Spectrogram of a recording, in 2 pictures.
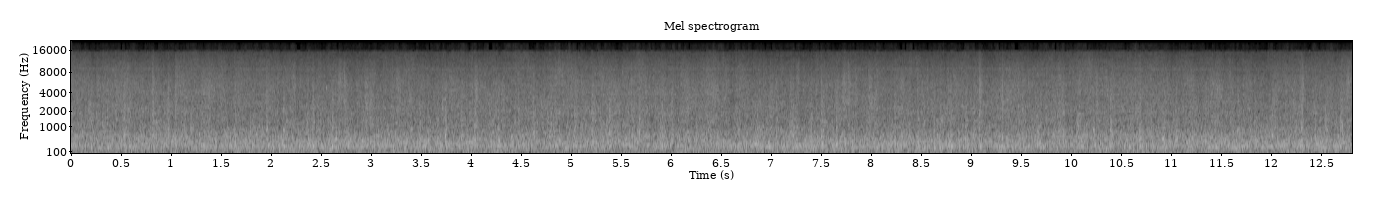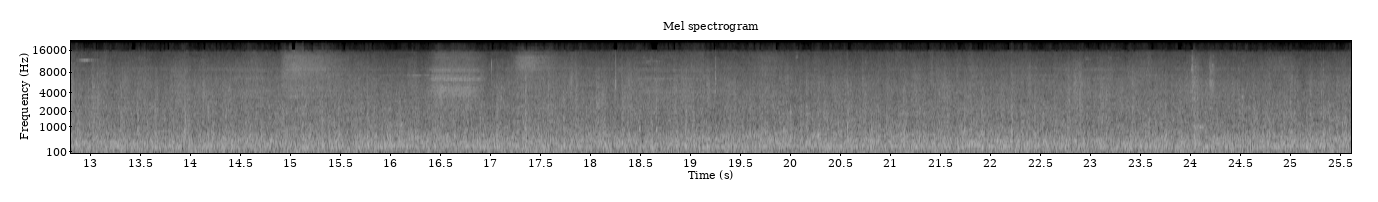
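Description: Train hauled by a 3F Jinty steam locomotive, a steady rumbling roar of running wagons and rails, even and continuous throughout, heard from on board with no talk.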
